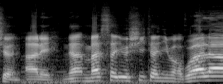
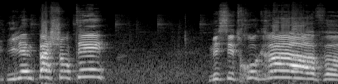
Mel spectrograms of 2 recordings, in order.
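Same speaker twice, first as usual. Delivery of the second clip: outraged; 9 semitones higher, 7 dB louder, slower than usual. Real, not acted. Outraged at character.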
